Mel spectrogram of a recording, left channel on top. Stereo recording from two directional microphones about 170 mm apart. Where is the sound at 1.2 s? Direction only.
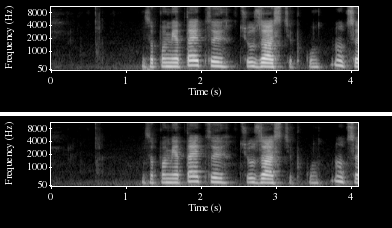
20° left (ahead or behind).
